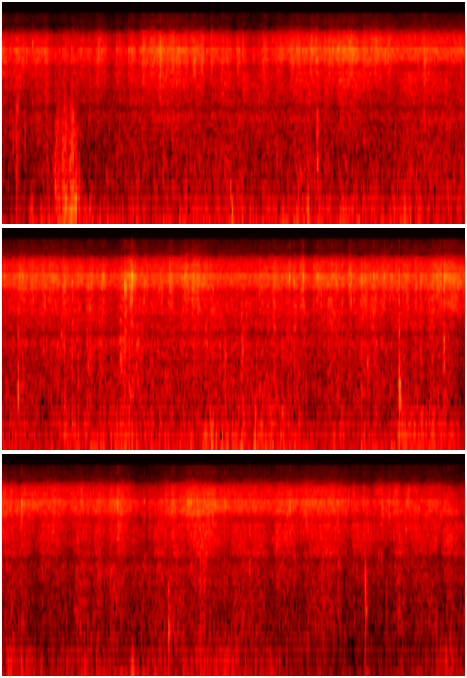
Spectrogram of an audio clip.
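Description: Mountain bike descending a muddy singletrack at race speed: tyres rumbling over the dirt and the bike rattling, with a few sharp clicks and knocks from the drivetrain and frame over the bumps.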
